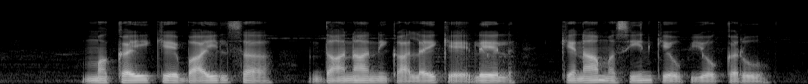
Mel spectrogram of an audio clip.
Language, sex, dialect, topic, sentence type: Maithili, male, Bajjika, agriculture, question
